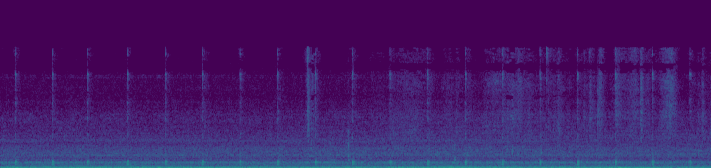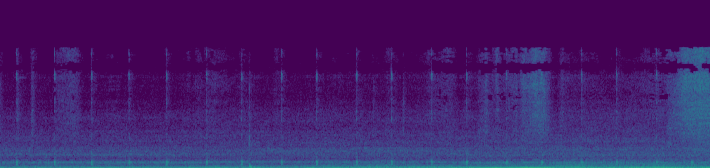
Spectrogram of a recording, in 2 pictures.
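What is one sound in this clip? Turn signal clicks tick at an even pace.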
